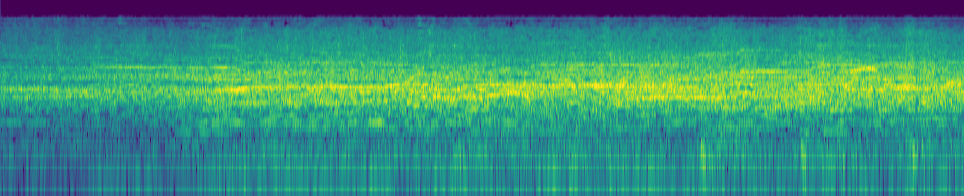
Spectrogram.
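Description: crowds cheering

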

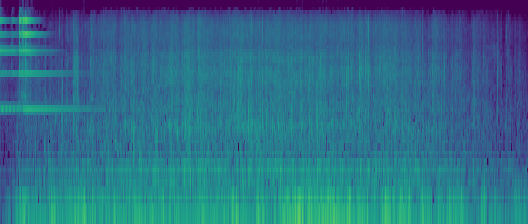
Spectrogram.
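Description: bicycle bell ringing

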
